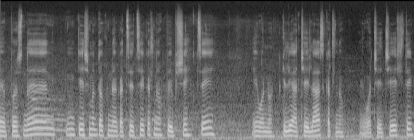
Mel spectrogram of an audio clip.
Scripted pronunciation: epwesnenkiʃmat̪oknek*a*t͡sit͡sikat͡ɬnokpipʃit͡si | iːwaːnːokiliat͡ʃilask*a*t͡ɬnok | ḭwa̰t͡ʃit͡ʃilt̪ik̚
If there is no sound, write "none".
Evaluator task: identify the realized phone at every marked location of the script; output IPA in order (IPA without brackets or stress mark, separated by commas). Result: a, a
